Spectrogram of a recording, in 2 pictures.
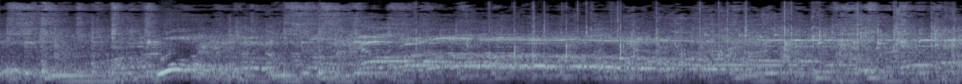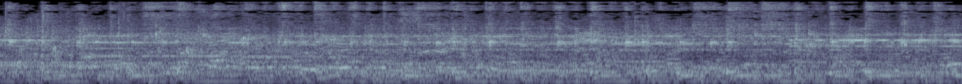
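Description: Loud music played through a PA speaker, with voices and crowd noise over it.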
